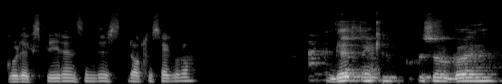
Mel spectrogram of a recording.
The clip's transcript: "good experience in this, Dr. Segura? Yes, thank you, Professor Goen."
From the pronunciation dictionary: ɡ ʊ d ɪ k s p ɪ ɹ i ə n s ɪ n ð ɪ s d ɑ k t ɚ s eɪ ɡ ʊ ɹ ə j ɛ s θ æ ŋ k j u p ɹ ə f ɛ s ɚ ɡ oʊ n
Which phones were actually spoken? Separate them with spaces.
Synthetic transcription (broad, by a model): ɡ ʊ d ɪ k s p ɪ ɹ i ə n s ɪ n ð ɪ s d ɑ k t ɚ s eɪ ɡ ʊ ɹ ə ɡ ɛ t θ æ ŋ k j u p ə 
